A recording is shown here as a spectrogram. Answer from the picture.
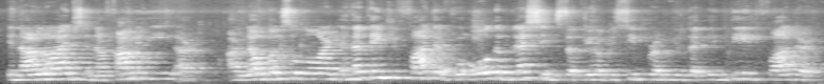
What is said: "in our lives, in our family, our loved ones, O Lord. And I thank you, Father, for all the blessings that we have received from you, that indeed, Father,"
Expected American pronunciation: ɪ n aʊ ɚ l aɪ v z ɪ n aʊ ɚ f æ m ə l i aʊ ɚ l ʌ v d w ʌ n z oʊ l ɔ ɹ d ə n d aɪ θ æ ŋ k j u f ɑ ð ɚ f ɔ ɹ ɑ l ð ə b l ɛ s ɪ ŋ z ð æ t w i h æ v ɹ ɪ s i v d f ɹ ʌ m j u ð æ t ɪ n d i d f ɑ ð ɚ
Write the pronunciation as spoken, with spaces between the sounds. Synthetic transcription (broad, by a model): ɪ n aʊ ɚ l aɪ v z ɪ n aʊ ɚ f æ m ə l i aʊ ɚ l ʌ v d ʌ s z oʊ l ɔ ɹ d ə n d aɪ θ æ ŋ k j u f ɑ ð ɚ f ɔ ɹ ɑ l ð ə b l ɛ s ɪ ŋ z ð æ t w i h æ v ɹ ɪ s i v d f ɹ ʌ m j u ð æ t ɪ n d i d f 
